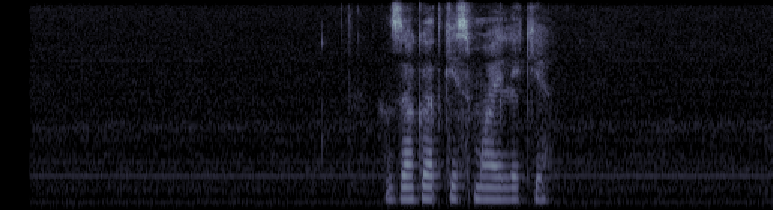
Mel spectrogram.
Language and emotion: Russian, neutral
